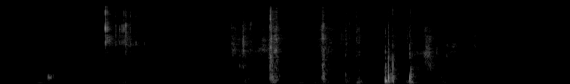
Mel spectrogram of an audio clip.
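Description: Stiff paper pages rustle and flip.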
